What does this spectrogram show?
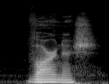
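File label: "varnish", US English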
